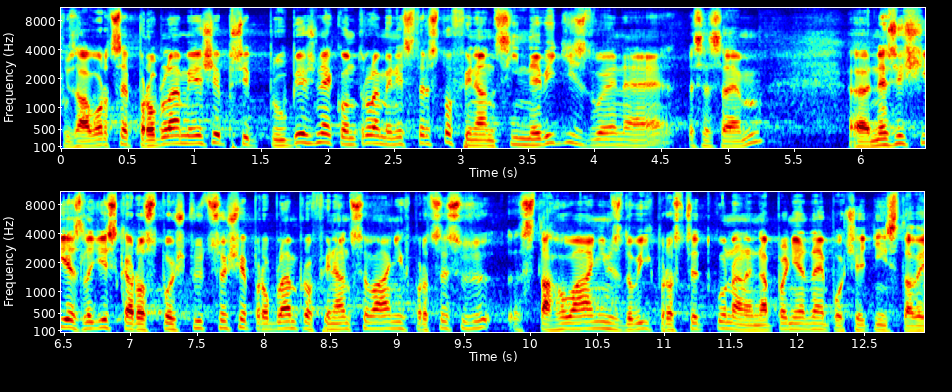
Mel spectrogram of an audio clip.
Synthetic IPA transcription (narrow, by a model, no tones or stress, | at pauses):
fuzaːvo̞ɾt͡sɛpɾo̞blɛːmjɛʒɛpr̝̥ɪpɾuːbjɛʒnɛːko̞nt̪ɾo̞lɛmɪnɪst̪ɛɾst̪vofɪnant͡siːnɛvɪɟiːzd̪vo̞jɛnɛːʔɛsɛsɛm | nɛrɛʃiːjɛzɦlɛɟɪskaɾo̞spo̞t͡ʃt̪ut͡so̞ʃjɛpɾo̞blɛːmpɾo̞fɪnant͡so̞vaːɲiːfpɾo̞t͡sɛsust̪aɦo̞vaːɲiːmzd̪oviːxpɾo̞st̪r̥ɛt̪kuːnanɛnapl̩ɲɛnɛːpo̞t͡ʃɛt̪ɲiːst̪avɛ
